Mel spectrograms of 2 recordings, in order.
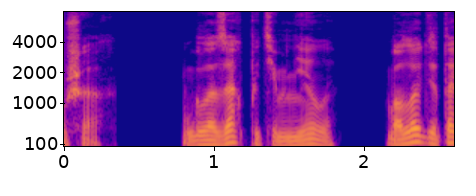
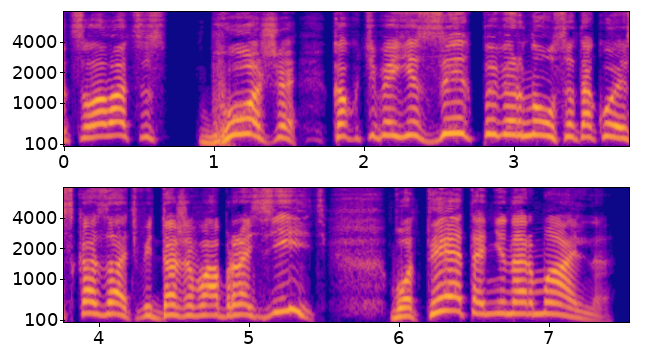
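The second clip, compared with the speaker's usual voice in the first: higher, slow furious counselor; angry shout; 14 semitones higher, 4 dB louder than usual. A narrator's reading. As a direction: yell it in outrage. Ira furious tirade. (Ира кричит гневно)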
